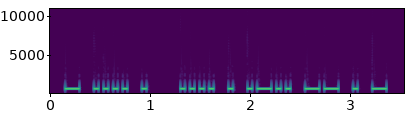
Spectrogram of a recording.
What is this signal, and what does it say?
Morse code, heard as a keyed tone, about 25 wpm, 700 Hz. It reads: THE HELMET
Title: A Sound Of Thunder 25wpm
